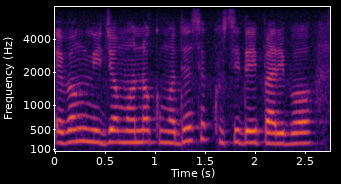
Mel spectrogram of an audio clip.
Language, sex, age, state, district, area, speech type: Odia, female, 18-30, Odisha, Koraput, urban, spontaneous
